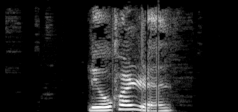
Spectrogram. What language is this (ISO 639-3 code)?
zho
